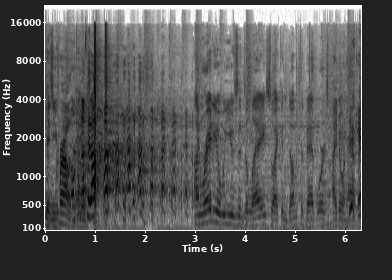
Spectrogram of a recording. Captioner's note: laughter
